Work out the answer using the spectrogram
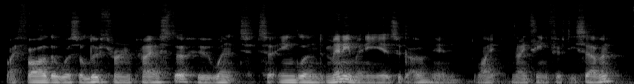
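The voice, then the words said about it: British English accent. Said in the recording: “I was born and raised over in Britain ... where my accent comes from”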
